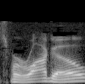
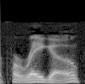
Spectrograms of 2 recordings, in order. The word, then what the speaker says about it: farrago: It's Farrago or Farrago. Take your pick, the way you pronounce it. It is F-A-R-R-A-G-O, F-A-R-R-A-G-O, Farrago or Farrago, and it means a confused mixture or hodgepodge.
